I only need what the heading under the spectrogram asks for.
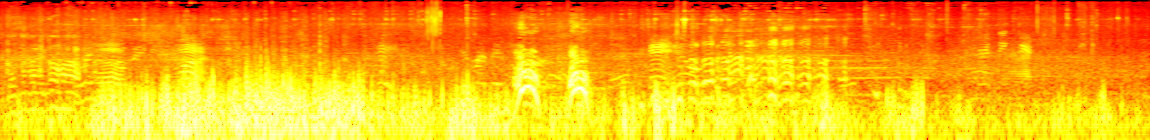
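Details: Basset hounds at a dog park: two loud, harmonic barks about half a second apart stand out from a busy background of people talking and crowd noise, with fainter barks and yips before and after.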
